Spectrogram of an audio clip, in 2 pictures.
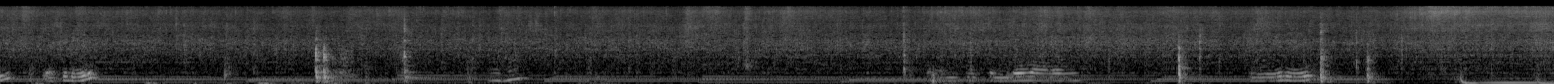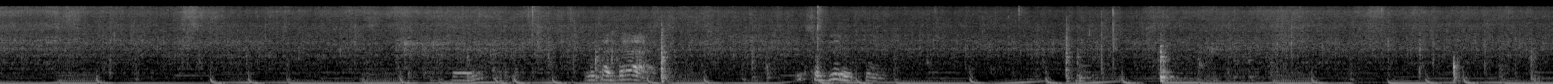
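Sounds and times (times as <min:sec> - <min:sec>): chicken sizzling in a pan: 0:00.0 - 0:31.0.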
